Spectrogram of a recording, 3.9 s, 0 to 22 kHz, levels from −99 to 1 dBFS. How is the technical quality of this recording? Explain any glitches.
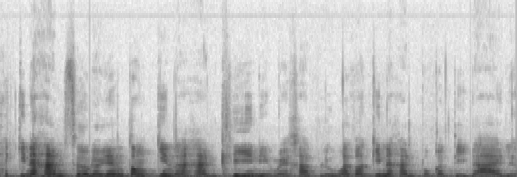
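The recording has one recurring glitch: brief skips at 0.68 s, 2.59 s and 3.54 s. The likely cause is audio missing between chunks, with the processor working in roughly one-second blocks and dropping a short slice at each handover. Around a twentieth of a second of speech vanishes each time, and the two sides butt together, so the speech jumps abruptly forward.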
